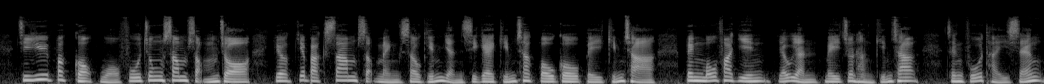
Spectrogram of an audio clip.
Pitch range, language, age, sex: 120-160 Hz, Chinese, 30-49, male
